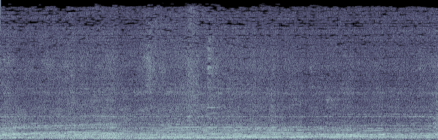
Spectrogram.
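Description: Choral music: many voices singing long, sustained notes together.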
